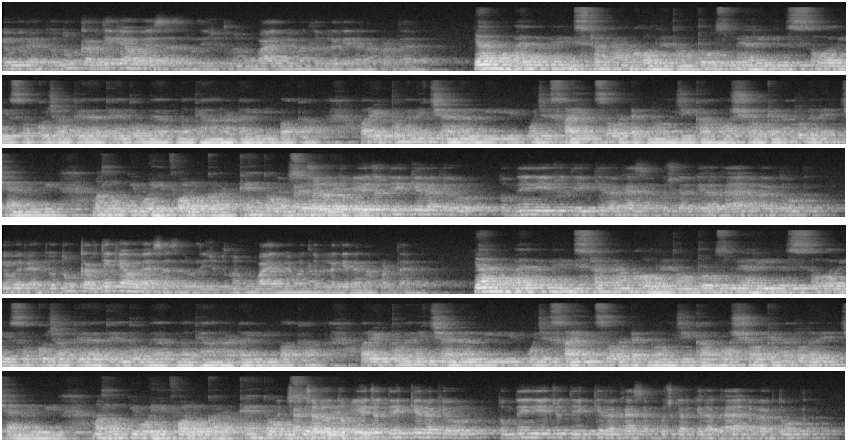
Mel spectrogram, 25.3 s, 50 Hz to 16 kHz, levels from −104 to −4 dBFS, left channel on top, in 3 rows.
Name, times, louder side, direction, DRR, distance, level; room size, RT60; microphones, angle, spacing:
voice 1, 0.0-4.1 19.7-21.6 21.9-24.9, right 1 dB, 80° right, 1 dB, 0.5 m, -30 dB
voice 2, 4.7-20.6, equal, 5° left, -5 dB, 0.6 m, -25 dB
3.1 x 2.8 x 2.3 m, 1.5 s
head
